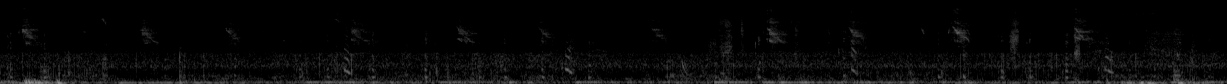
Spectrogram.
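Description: Outdoor wildlife chorus: many short, high chirps repeating steadily over a low rumble, with one louder thump just after the start.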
